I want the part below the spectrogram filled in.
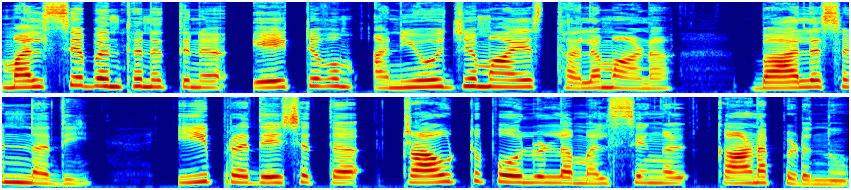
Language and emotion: Malayalam, neutral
